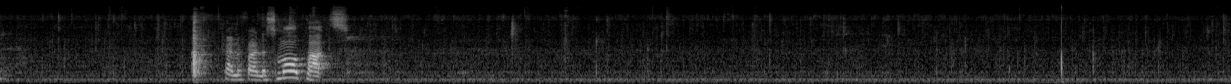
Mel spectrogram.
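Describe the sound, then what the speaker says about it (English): Bacon and eggs fry in a pan with a steady, quiet sizzle that runs throughout, while a person speaks briefly and cookware clatters near the start. "I'm making some bacon and eggs here."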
